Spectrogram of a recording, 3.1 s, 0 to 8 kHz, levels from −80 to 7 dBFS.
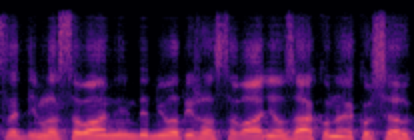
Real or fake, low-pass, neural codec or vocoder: fake; 7.2 kHz; codec, 16 kHz, about 1 kbps, DyCAST, with the encoder's durations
